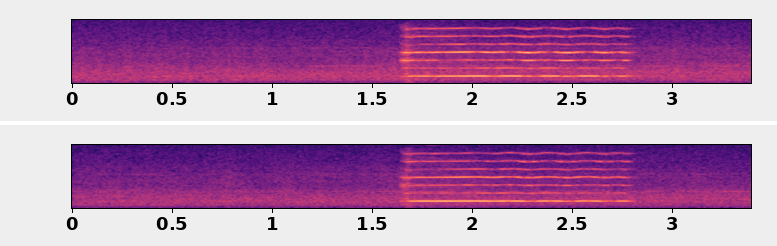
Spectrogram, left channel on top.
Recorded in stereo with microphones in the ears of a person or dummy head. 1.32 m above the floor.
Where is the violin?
10° left (ahead or behind), 1.2 m.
